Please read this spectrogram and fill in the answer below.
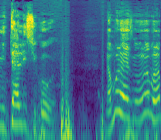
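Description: A man speaking into a handheld microphone. About a second in, a brief low thump is louder than the voice, and a short pause follows before he goes on.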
